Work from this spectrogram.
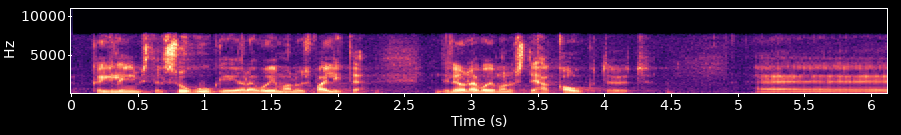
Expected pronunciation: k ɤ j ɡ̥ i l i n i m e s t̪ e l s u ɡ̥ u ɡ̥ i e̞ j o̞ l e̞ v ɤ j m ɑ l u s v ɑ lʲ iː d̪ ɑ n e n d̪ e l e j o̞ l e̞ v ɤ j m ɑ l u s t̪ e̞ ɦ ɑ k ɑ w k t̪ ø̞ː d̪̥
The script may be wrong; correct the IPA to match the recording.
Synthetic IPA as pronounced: k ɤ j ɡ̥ i l i n i m e s t̪ e l s u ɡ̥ u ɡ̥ i e̞ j o̞ l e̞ v ɤ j m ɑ l u s v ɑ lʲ i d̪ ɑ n e n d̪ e l e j o̞ l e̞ v ɤ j m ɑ l u s t̪ e̞ ɦ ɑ k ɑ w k t̪ ø̞ː d̪̥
